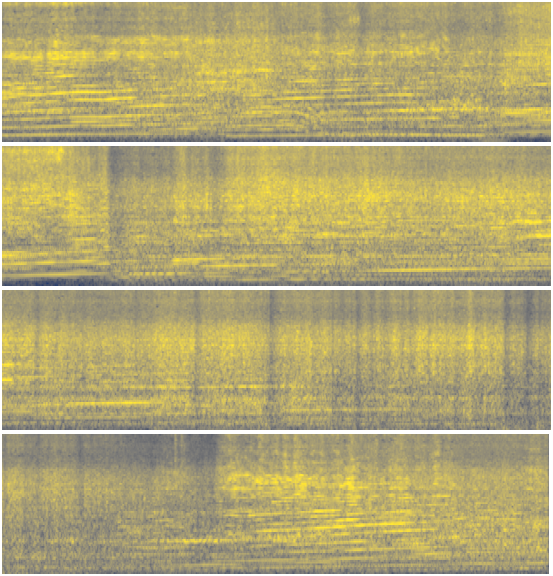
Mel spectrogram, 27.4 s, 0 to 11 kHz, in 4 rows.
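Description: Lexus IS300 race car's 3.0-litre inline-six heard from inside the cabin while it is driven hard, its note climbing through the revs and dropping back repeatedly as it is run through the gears, over road and wind noise.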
